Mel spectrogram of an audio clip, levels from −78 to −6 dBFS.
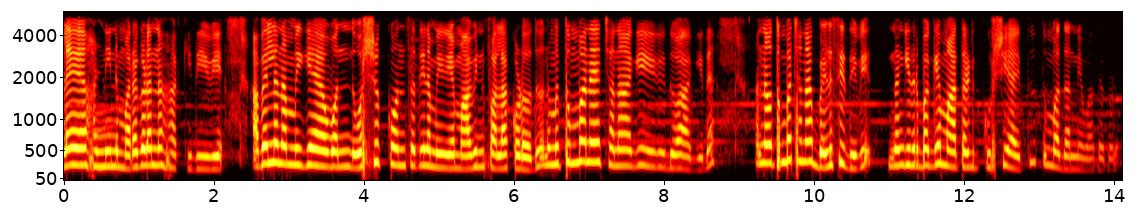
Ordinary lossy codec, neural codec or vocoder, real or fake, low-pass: none; none; real; 5.4 kHz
